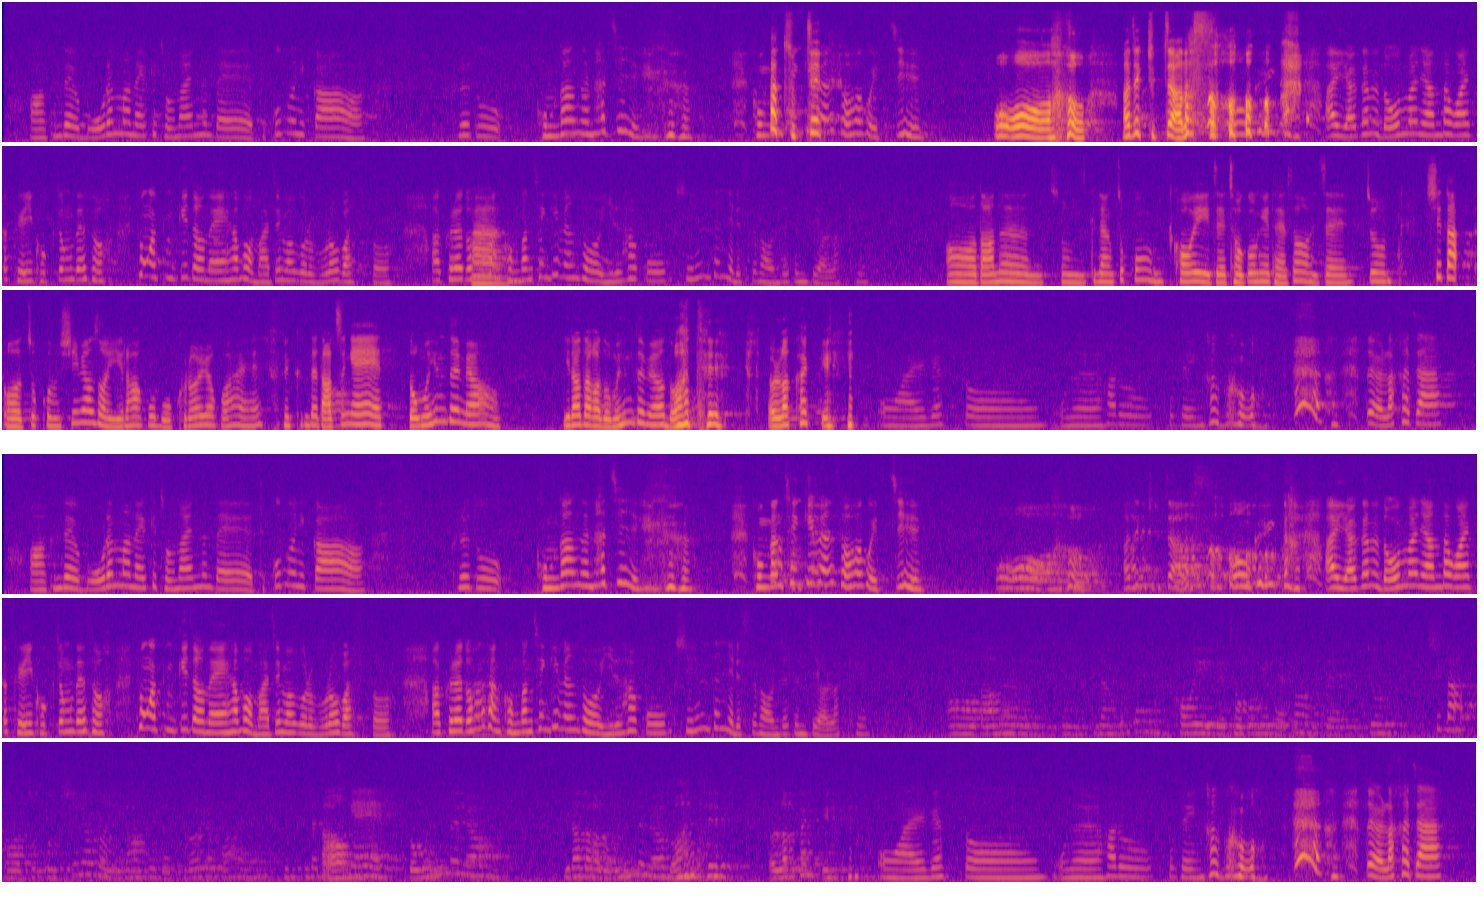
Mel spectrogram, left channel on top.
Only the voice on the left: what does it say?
죽지.
어어. <laughs> 아직 죽지 않았어. <laughs>
아,
어, 나는 좀 그냥 조금 거의 이제 적응이 돼서 이제 좀 쉬다, 어, 조금 쉬면서 일하고 뭐 그러려고 해. <laughs> 근데 나중에
너무 힘들면, 일하다가 너무 힘들면 너한테 <laughs> 연락할게.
